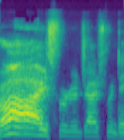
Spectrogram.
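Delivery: huge, deep, loud booming call. Imitating a wrestler's entrance line: Damian Priest big deep voice. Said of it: "He's got that big, deep voice".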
